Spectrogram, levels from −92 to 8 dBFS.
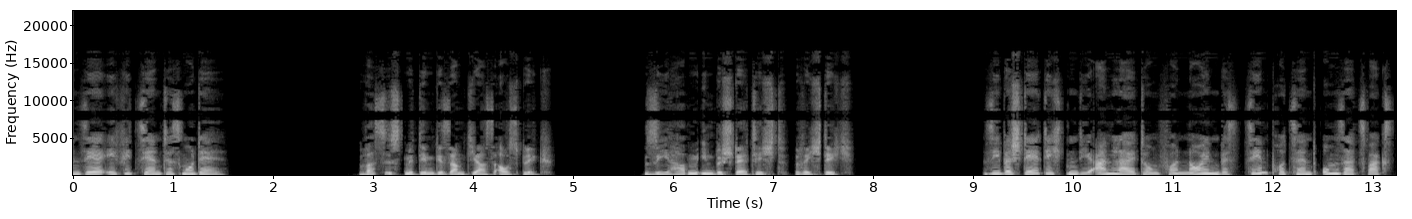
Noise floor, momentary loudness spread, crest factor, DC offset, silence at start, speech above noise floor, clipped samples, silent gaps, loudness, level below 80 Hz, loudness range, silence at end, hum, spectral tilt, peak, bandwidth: under -90 dBFS; 9 LU; 18 dB; under 0.1%; 0 s; over 70 dB; under 0.1%; 1.62-2.75 s, 4.86-5.61 s, 7.86-9.09 s; -21 LUFS; -52 dBFS; 4 LU; 0.05 s; none; -6 dB/octave; -4 dBFS; 14.5 kHz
